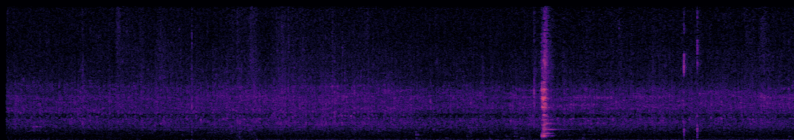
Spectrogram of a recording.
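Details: Steady low engine hum and broadband road noise throughout, with one sharp knock near the end of the second third and no animal sound.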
